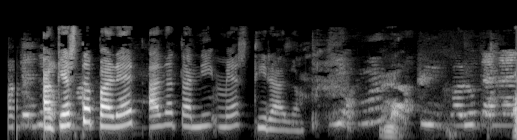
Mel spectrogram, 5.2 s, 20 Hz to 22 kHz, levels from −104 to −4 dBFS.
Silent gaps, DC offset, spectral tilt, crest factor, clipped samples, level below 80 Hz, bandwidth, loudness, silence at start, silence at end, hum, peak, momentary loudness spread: none; under 0.1%; -2.5 dB/octave; 22 dB; under 0.1%; -76 dBFS; 11.5 kHz; -20 LUFS; 0.1 s; 0 s; none; -2 dBFS; 24 LU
